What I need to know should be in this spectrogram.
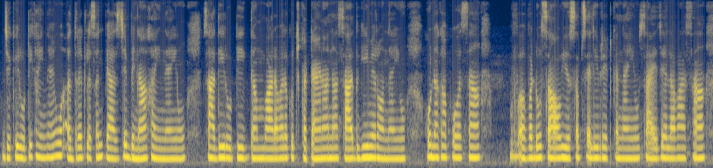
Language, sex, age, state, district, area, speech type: Sindhi, female, 18-30, Gujarat, Surat, urban, spontaneous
